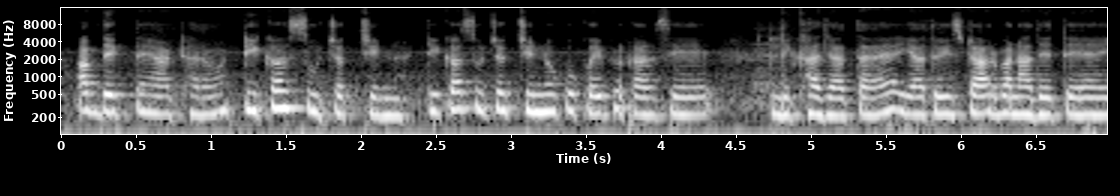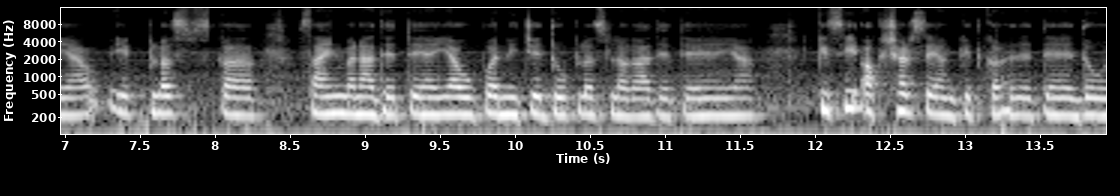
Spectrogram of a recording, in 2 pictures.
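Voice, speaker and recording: Higher-voiced woman teaching grammar. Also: little pitch movement, normal speed, slight background noise. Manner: repeats terms, many fillers. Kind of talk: explaining lesson over slides.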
